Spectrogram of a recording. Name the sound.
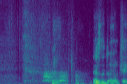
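dogs barking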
